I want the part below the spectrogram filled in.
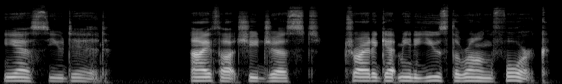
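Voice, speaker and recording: A woman voicing an apologetic young man, speaking softly and sheepishly. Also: low-pitched, level tone, slow pace, clear, resonant tone, no echo, clean studio sound. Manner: soft, hushed, apologetic.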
